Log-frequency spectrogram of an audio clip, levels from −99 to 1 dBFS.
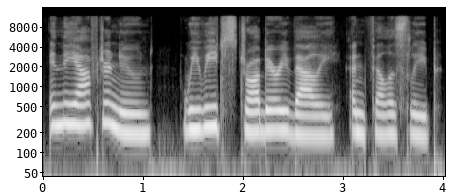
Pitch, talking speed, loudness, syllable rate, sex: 215 Hz, 150 wpm, -15 LUFS, 4.8 syllables/s, female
